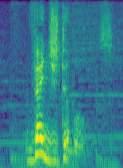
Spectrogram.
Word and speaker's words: vegetables: has got 3 syllables the word vegetable looks like it's got four syllables but listen to me when I say it vegetables can you hear it only got three syllables vegetables so vegetables is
